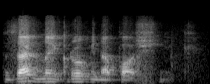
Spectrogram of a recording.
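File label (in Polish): "zagonec", Kurpie dialect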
